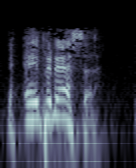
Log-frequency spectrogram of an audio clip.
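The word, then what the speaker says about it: Epenesa: Right. Sound it out. – Epinesa. – Yeah, that's good.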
